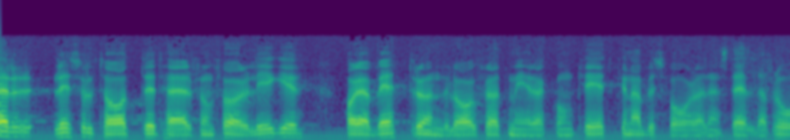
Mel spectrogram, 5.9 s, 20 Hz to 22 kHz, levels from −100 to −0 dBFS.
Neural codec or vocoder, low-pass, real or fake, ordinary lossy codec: none; none; real; none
